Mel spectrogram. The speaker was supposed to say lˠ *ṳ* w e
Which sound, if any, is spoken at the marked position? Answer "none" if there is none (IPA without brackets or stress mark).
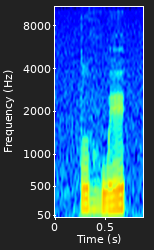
ṳ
